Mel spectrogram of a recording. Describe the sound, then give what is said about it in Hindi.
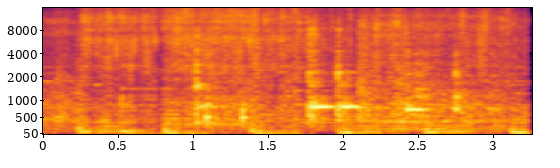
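Ginger and garlic paste sizzles and fries in a hot pan of oil with fried onions for a mutton dish while a utensil stirs and scrapes it. It makes a steady crackling hiss with repeated scraping strokes; no one speaks. “यहाँ पे अब इस पैन में तेल डालना जैसे ही तेल गर्म हो जाए इसमें प्याज डालेंगे प्याज को अच्छे से भूनना है जैसे ही प्याज भुन जाएगा बाकी के सब मसाले डाल देंगे इसमें अब थोड़ा सा अदरक और लहसुन का पेस्ट”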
